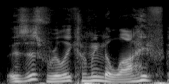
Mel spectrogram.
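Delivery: high, loud disbelief tipping into laughter; loud incredulous retelling, about to crack up; mock alarm. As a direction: blurt it out in comic panic. Retold panic, breaking into laughter.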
